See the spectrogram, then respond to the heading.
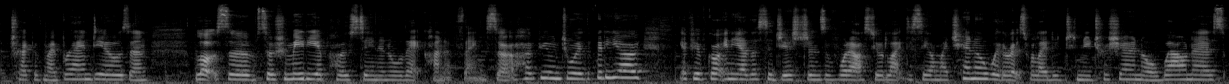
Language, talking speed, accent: English, 230 wpm, Australian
